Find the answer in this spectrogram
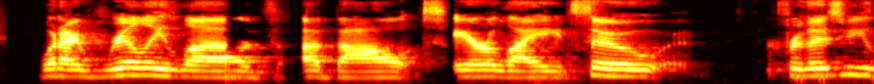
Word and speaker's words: HeirLight: I really love about Airite, so for those of you listening and watching, it's really heirlite is a and it's pron it's spelled h e i r. So like the air.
